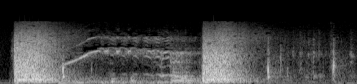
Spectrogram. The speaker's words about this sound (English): Hey, it worked. Them two horses took off like they were heading for the barn.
